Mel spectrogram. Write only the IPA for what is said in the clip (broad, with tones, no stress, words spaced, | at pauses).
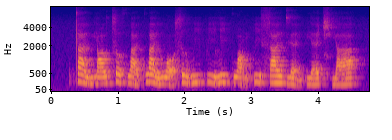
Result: t̪a˥˩ɪ̯mjɑ˧˥ʊ̯ t͡sɤ˥˩xwa̰˨˩ɪ̯kwa˥˩ɪ̯ lwɔ̰˨˩sɹ̩˥˩mi˥ pi˥˧ li˥˩kwɑ̰˨˩ŋpi˥˩ sa˥ɪ̯t̪ɥɛ̰˨˩npjɛ˧˥ t͡ɕʰjä˧˥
